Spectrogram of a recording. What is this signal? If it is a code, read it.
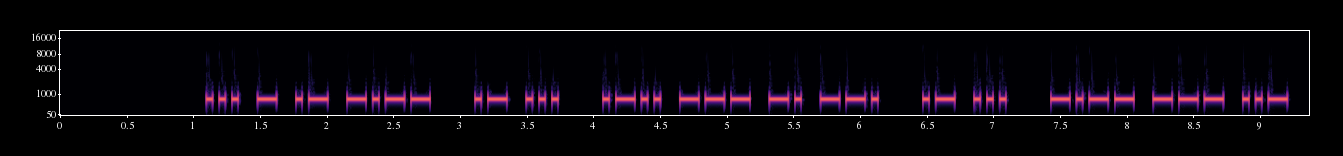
Morse code, heard as a keyed tone, about 25 wpm, 700 Hz. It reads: STAY AS LONG AS YOU
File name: practice / 25wpm / Sentences with 3-Word Phrases - 25wpm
